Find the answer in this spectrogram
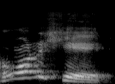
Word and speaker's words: Jorge: And then I'll go se escribe. J, O, R, G, E. Oh, Jorge.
